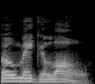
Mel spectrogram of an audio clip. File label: "omegalul" pronunciation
